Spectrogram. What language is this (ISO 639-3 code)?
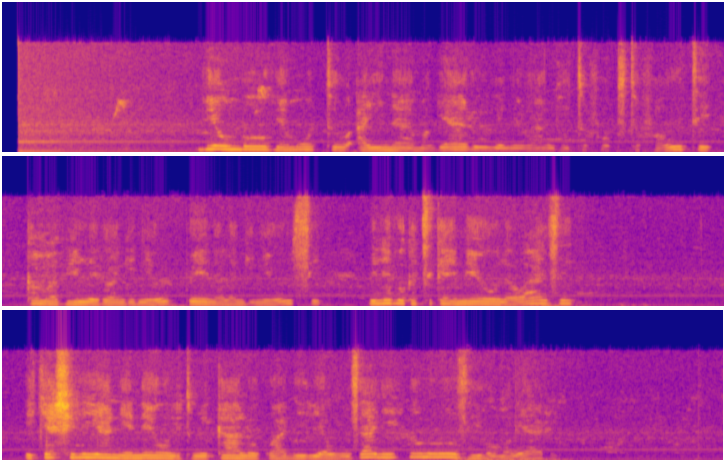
swa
